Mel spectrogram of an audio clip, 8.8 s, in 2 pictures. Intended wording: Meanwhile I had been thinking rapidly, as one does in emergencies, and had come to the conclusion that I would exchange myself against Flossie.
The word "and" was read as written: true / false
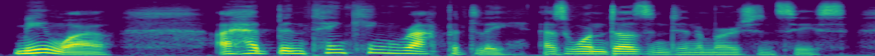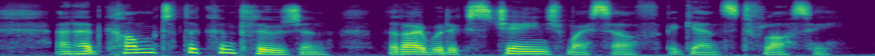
true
